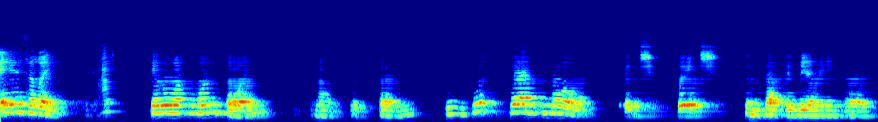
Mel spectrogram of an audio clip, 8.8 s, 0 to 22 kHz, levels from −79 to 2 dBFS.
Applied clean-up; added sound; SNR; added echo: neural mask model DeepFilterNet 3.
